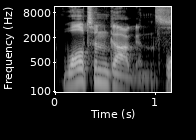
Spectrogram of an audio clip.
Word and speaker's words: Walton Goggins: Walton, not Walter. – Walter? – Walton Goggins. – Walter Goggins? – Walton. – Walton. Sorry, pretty sure it's Walton.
